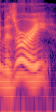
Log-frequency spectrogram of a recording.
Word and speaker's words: Missouri: a Greenberg production and Kansas City Missouri or Missour however you want to pronounce it January 4th and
